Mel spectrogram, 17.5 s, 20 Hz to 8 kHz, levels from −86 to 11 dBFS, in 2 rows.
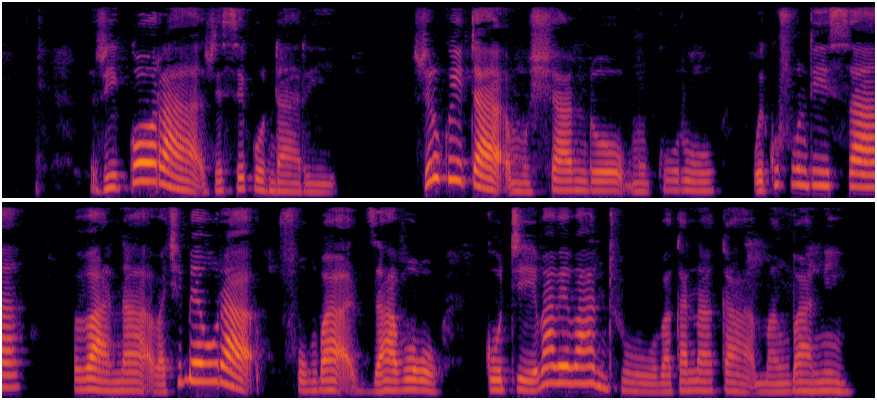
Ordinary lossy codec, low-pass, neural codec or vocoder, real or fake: MP3, 48 kbps; 7.2 kHz; none; real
